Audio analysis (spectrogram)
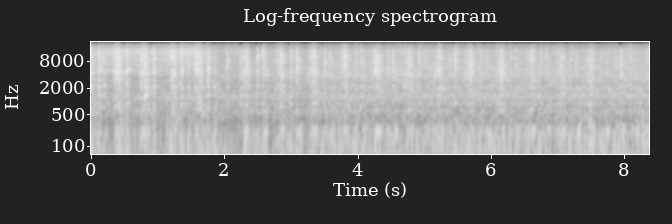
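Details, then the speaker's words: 1941 Chrysler flathead six coupe, engine being test-run on 87 octane with no exhaust system (just a pipe): lumpy, uneven idle with stumbling and dropouts, only some cylinders firing; old ignition wires noted; misfire. "I heard a couple uh cylinders go. Let's give her another shot."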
